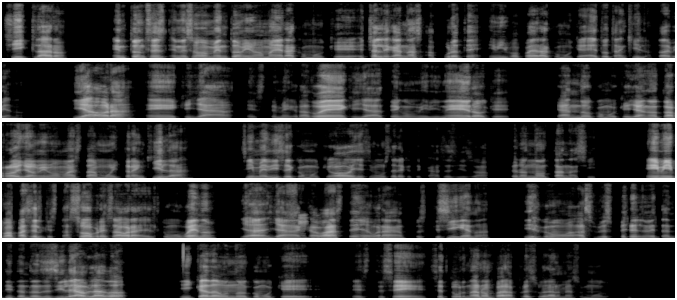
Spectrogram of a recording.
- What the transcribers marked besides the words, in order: chuckle; other background noise
- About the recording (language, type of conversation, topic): Spanish, advice, ¿Cómo puedo conciliar las expectativas de mi familia con mi expresión personal?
